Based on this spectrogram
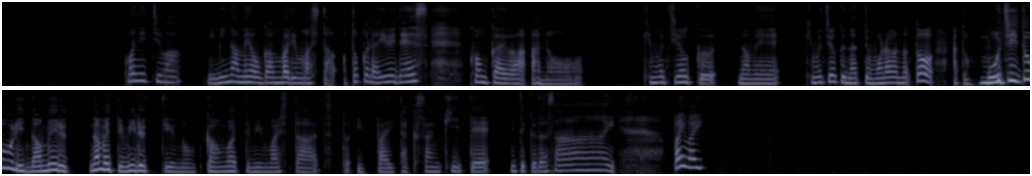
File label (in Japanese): フリートーク, ASMR; 耳舐め&吐息ぐっぽり10時間♪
